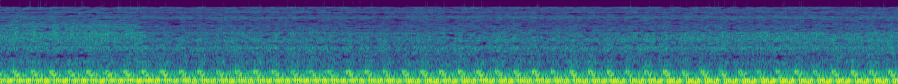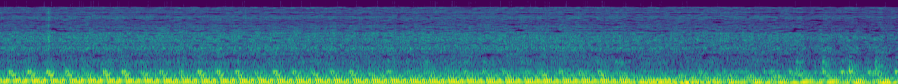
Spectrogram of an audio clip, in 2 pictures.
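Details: Daihatsu Gran Max idling with the coil connector for cylinder three unplugged: loud, lumpy idle with a limping exhaust and heavier vibration; a failed ignition coil is causing misfire and low power.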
